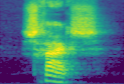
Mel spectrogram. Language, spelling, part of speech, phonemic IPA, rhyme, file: Dutch, schaars, adjective, /sxaːrs/, -aːrs, Nl-schaars.ogg
- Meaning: scarce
